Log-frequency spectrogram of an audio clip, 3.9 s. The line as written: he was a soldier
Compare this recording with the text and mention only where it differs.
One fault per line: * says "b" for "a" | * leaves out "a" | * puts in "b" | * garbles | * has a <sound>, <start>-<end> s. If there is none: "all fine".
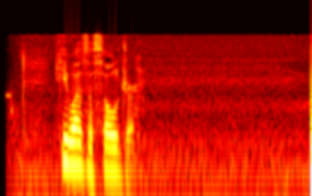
all fine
